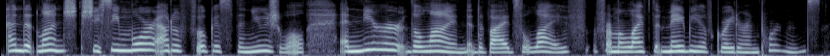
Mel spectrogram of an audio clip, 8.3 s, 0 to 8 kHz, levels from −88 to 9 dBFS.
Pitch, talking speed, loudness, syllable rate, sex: 260 Hz, 195 wpm, -15 LUFS, 4.8 syllables/s, female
